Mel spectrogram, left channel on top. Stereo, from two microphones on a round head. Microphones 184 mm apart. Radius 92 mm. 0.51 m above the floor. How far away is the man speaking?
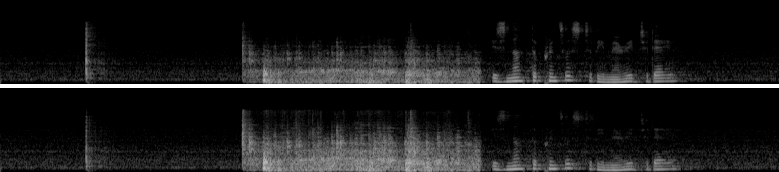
About 1.1 m.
